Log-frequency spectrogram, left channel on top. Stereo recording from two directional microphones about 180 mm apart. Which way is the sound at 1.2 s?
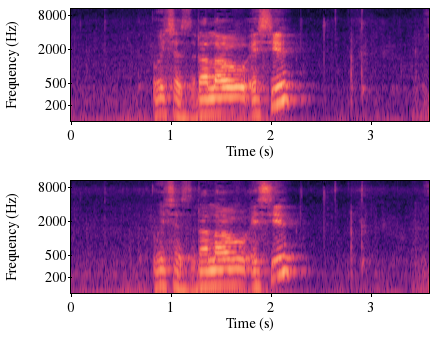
45° left (ahead or behind).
